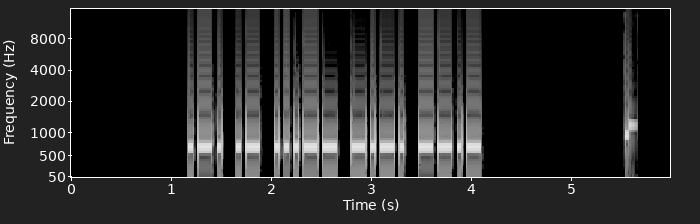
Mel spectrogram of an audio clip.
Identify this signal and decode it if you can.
Morse code, heard as a keyed tone, about 25 wpm, 700 Hz. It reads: RA3CQ
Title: Call Signs - 25wpm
